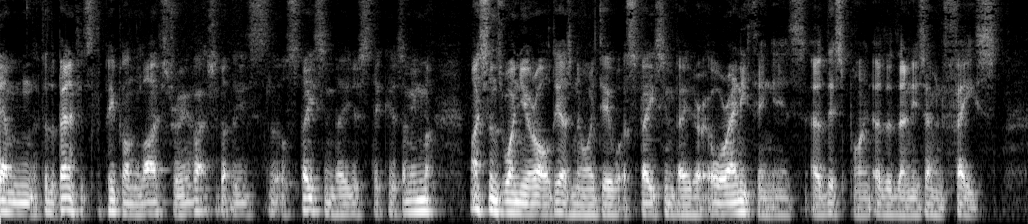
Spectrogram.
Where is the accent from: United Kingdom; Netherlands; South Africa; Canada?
United Kingdom; England; As an English person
